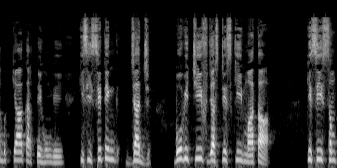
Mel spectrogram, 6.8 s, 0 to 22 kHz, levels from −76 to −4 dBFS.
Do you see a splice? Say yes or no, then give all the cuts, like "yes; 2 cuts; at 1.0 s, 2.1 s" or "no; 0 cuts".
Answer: yes; 1 cut; at 1.4 s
